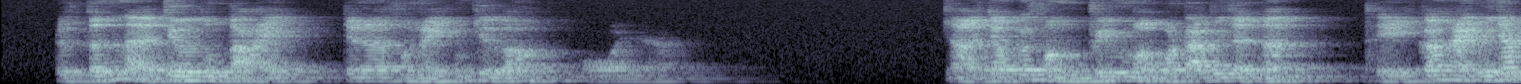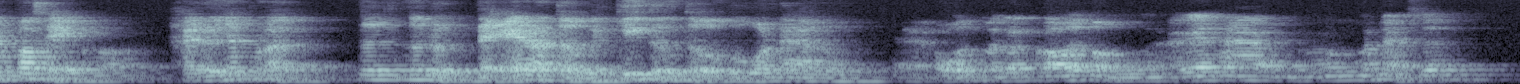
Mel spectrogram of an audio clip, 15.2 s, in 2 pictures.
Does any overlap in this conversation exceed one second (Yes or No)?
No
